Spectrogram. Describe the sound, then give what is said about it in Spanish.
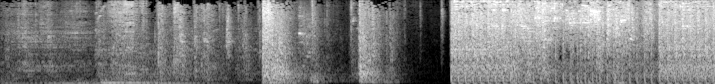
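Machine gun fire from a car's rear door in a street shootout in an action thriller: loud rapid bursts and heavy thuds, a brief near-silent gap, then a long sustained volley of shots. “Los y Luis disparan con la ametralladora desde la puerta trasera y acaban con todos los hombres que quedan en la calle.”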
